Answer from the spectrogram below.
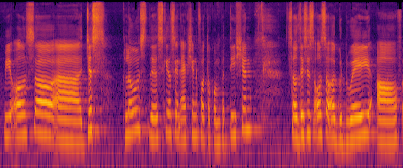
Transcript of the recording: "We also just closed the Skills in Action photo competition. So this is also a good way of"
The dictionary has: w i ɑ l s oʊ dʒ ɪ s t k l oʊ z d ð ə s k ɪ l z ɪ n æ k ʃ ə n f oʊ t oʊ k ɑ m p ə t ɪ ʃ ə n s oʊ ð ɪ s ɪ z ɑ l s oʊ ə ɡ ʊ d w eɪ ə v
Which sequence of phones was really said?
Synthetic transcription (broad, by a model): w i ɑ l s oʊ dʒ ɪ s k l oʊ s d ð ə s k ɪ l s ɪ n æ k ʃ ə n f oʊ t oʊ k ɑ m p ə t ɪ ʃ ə n s oʊ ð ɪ s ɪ s ɑ l s oʊ ə ɡ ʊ d w eɪ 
